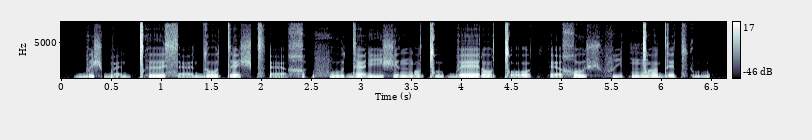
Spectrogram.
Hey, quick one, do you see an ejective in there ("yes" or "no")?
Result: yes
